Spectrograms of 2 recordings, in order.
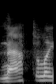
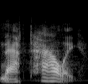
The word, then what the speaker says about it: Naphtali: We always said Naphtali until I went to Israel my third time, and the guide there was named Naphtali. I said, well, we always pronounce it Naphtali. He said, you're Americans. My name is Naphtali.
